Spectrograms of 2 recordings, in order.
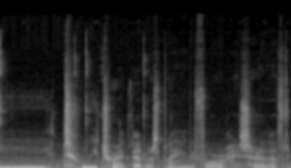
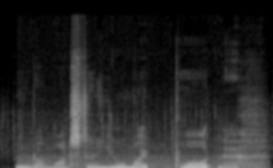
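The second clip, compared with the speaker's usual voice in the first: put-on Jersey or Boston accent; 8 semitones higher than usual. Retrying game dialogue in a stereotypical New Jersey or Boston accent. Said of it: "stereotypical, uh, New Jersey or Boston".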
